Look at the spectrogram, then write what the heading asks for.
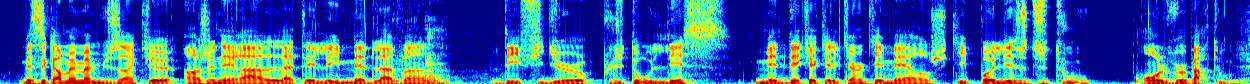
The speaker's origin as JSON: {"language": "French", "town": "Rouyn-Noranda", "region": "Quebec", "country": "Canada", "tie": "born or raised there", "said": "j'ai grandi à Rouen-Noranda"}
